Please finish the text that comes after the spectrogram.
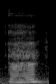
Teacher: which have the jaw open this one's a front sound ah so the lips are quite spread and the tongue is front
